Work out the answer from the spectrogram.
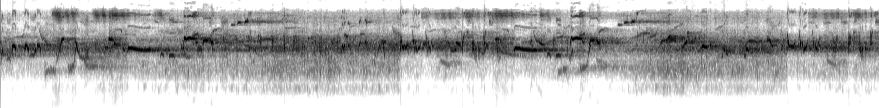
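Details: Wild orange-headed thrush song near a waterfall: dense, unbroken chatter of quick whistles, trills and slurred notes, briefly softer near the eighth second, all layered over constant rushing water noise.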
